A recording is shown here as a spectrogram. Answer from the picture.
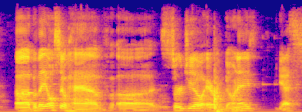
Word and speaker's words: Aragonés: But they also have Sergio Aragonés. Yes.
